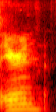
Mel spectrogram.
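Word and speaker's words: Arran: cask strength peated aaron i guess it's pronounced aaron malt aaron is one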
